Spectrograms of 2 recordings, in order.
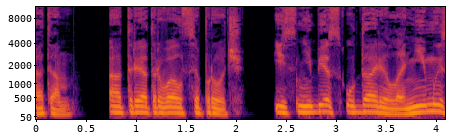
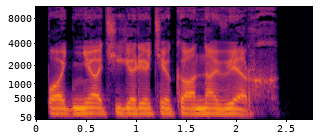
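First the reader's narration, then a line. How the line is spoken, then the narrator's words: Furious, through gritted teeth. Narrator (Russian): Сквозь зубы яростно произнес седой священник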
